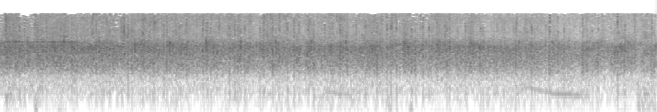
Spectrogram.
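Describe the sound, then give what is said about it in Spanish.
Sustained applause from a group, a steady dense patter of many hands clapping for several seconds without pause, loud and even throughout. “Un aplauso para ellos, porque es que de verdad que esta gente...”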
